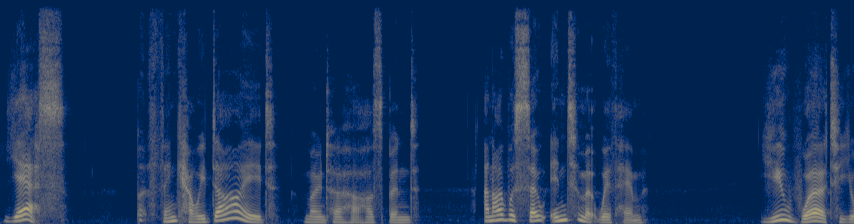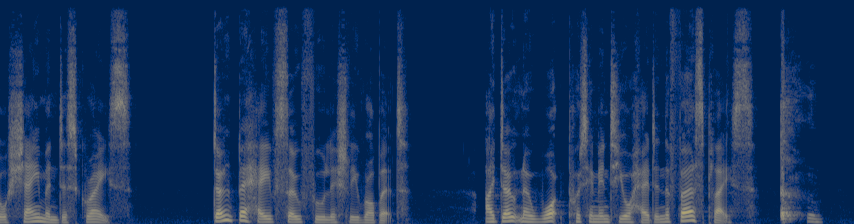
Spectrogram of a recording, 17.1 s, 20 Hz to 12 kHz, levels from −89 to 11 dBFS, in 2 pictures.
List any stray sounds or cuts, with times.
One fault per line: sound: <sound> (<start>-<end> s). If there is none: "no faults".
sound: cough (16.3-16.8 s)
